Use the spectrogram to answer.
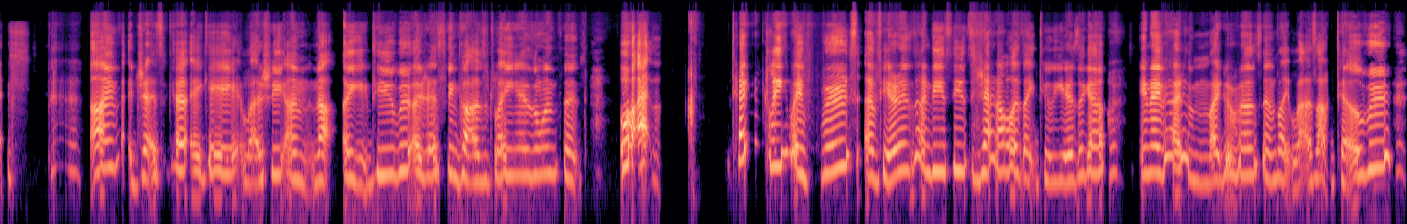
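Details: Dysarthria in a female speaker who states it is due to cerebral palsy and that nothing can be done about it.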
